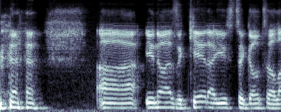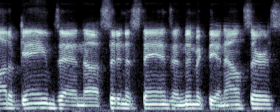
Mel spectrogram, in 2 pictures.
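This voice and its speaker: Against noticeable background noise, a man speaks in a flat monotone at a moderate pace and medium pitch. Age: 20s. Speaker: stadium PA announcer and college student. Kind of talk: casual interview answer.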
